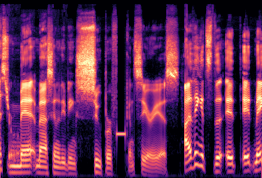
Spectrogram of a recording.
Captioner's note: beeping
